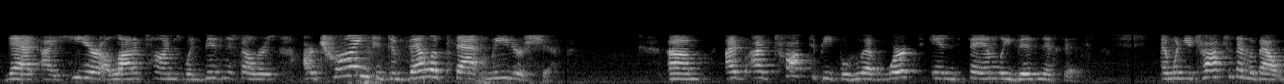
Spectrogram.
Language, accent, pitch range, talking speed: English, American, 235-285 Hz, 165 wpm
